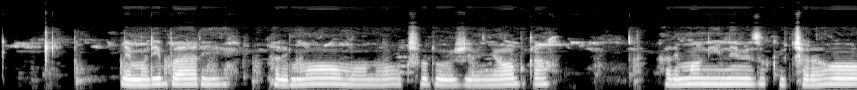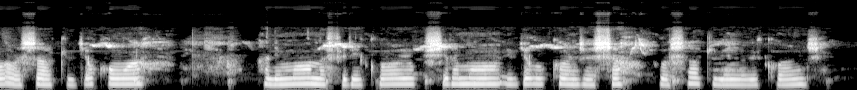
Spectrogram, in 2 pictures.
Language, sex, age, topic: Kinyarwanda, female, 25-35, finance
